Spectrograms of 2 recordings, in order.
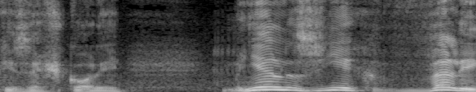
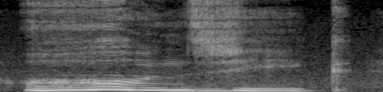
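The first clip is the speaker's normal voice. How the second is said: gently amazed, pitched up; breathed-out discovery; 7 semitones higher than usual. A narrator's reading. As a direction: let the name out on finding him. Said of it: "vydechla Tereska".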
